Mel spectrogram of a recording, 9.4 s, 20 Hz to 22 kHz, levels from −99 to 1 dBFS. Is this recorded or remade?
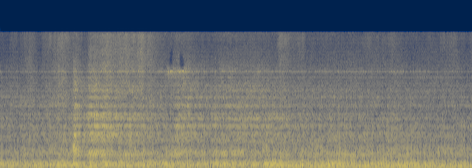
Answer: remade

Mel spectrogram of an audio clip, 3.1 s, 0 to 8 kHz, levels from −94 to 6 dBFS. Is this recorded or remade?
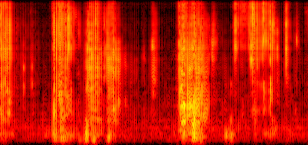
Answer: remade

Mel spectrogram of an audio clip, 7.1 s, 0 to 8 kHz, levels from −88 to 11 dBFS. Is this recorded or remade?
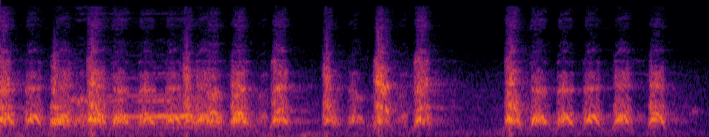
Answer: recorded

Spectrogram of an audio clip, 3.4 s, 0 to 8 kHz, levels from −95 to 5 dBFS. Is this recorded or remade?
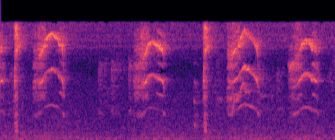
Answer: recorded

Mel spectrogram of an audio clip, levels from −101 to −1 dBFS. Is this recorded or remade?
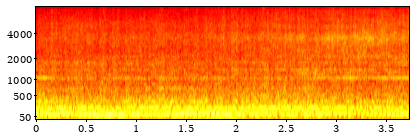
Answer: recorded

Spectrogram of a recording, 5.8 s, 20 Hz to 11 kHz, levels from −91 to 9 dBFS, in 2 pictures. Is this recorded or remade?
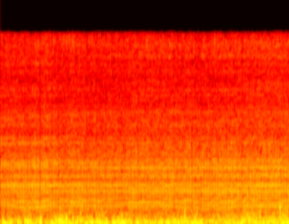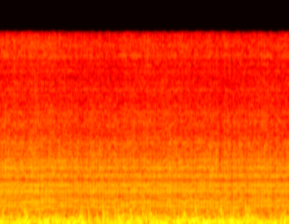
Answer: remade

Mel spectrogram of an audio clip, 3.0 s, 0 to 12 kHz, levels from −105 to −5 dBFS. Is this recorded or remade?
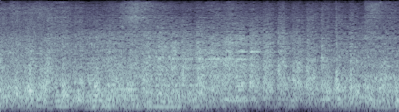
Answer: remade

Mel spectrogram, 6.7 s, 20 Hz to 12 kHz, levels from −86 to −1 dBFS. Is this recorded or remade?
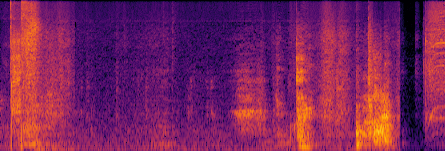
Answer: recorded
